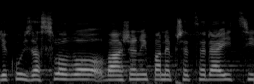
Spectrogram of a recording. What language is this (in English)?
Czech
